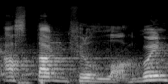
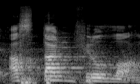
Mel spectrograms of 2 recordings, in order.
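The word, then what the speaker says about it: أستغفر الله: হয় না আমাদের সহি করতে হবে উচ্চারণটা হবে আস্তাগফিরুল্লাহ উচ্চারণ হবে আস্তাগফিরুল্লাহ তাহলে অর্থ হবে আল্লাহ আমি তোমার কাছে ক্ষমা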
